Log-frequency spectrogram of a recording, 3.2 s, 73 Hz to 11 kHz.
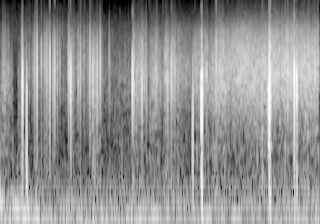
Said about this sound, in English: Almost 2 hours, and there's still spasmodic explosions from the oil in the back part of the dirigible.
